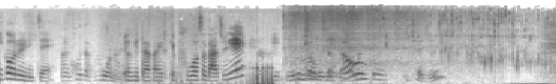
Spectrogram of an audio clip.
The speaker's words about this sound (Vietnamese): khi đổ nước ấm vào nồi gang, chúng ta sẽ nghe thấy tiếng xèo xèo rất vui tai. Cháy khô dưới đáy nồi sẽ ngấm nước và từ từ mềm ra, khi uống sẽ có vị bùi và thơm nguyên chất của gạo.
